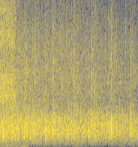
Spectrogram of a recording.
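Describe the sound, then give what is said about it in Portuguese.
Steady, dense applause from a large group given in praise of the Lord, a continuous wash of many hands clapping at once with no voices standing out. “Pode uma salva de palmas ao Senhor.”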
